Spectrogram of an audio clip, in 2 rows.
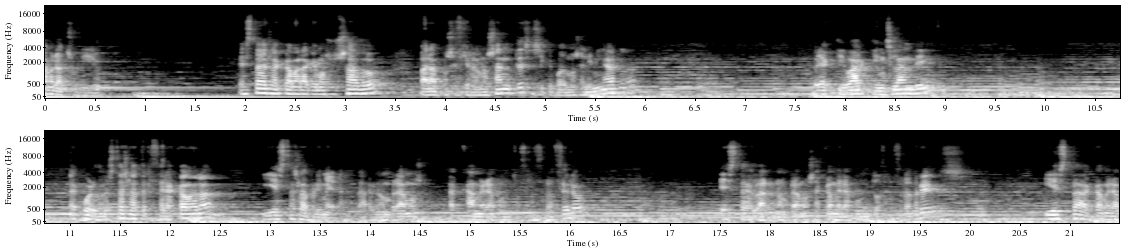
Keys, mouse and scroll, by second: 4.9 Delete, 15.9 0, 16.2 Return, 18.1 -, 18.4 0, 19.7 3, 20.3 Return.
